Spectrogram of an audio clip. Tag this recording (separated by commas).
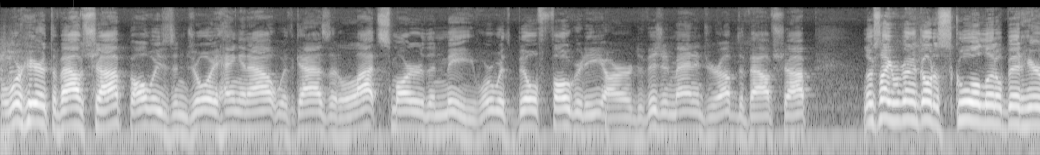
Speech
